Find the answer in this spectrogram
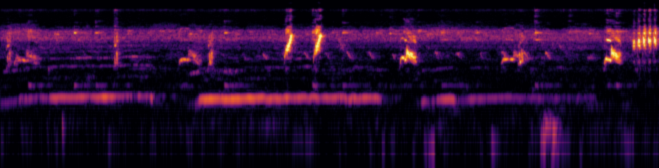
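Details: White-browed laughingthrush giving sharp, high, upward-swept chirps at irregular intervals, ending in a brief rapid rattle, over a constant low hum and a continuous high insect drone.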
